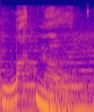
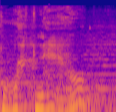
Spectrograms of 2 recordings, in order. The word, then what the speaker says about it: Lucknow: I speak Bruce County, not Big City, and I pronounce it Lucknow, not Lucknow.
